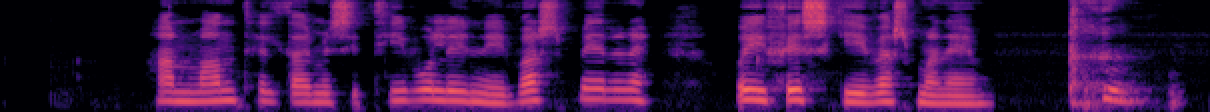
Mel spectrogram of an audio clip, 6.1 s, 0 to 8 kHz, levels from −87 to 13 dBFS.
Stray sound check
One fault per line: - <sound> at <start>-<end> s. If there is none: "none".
- cough at 5.3-5.9 s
